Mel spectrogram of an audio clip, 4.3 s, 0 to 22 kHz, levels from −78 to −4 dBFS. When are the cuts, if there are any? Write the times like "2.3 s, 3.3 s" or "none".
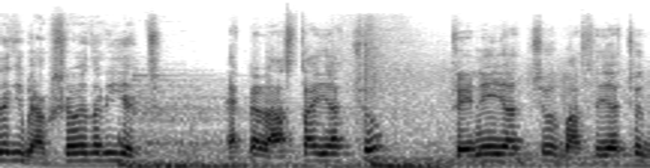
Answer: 1.3 s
